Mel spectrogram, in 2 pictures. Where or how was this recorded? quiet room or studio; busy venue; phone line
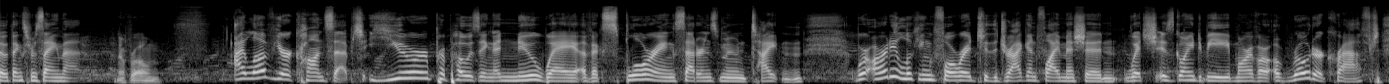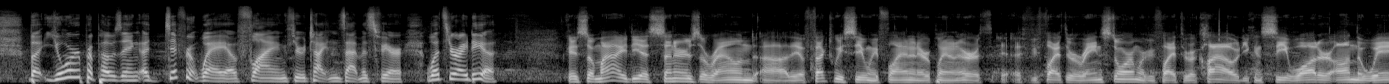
busy venue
